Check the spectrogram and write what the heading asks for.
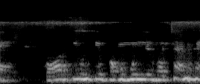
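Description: A woman speaking Hindi over a video call, with a short pause near the start, and a faint steady high-pitched tone behind her voice.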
